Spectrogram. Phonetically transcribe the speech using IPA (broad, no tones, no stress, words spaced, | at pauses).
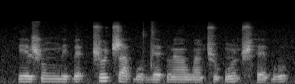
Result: eʂũŋ͡meɓɛʔ ʈ͡ʂʊʈ͡ʂaɓo dɛʔlãːwãʈ͡ʂuʔ ũʈ͡ʂʰɛɓʊ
